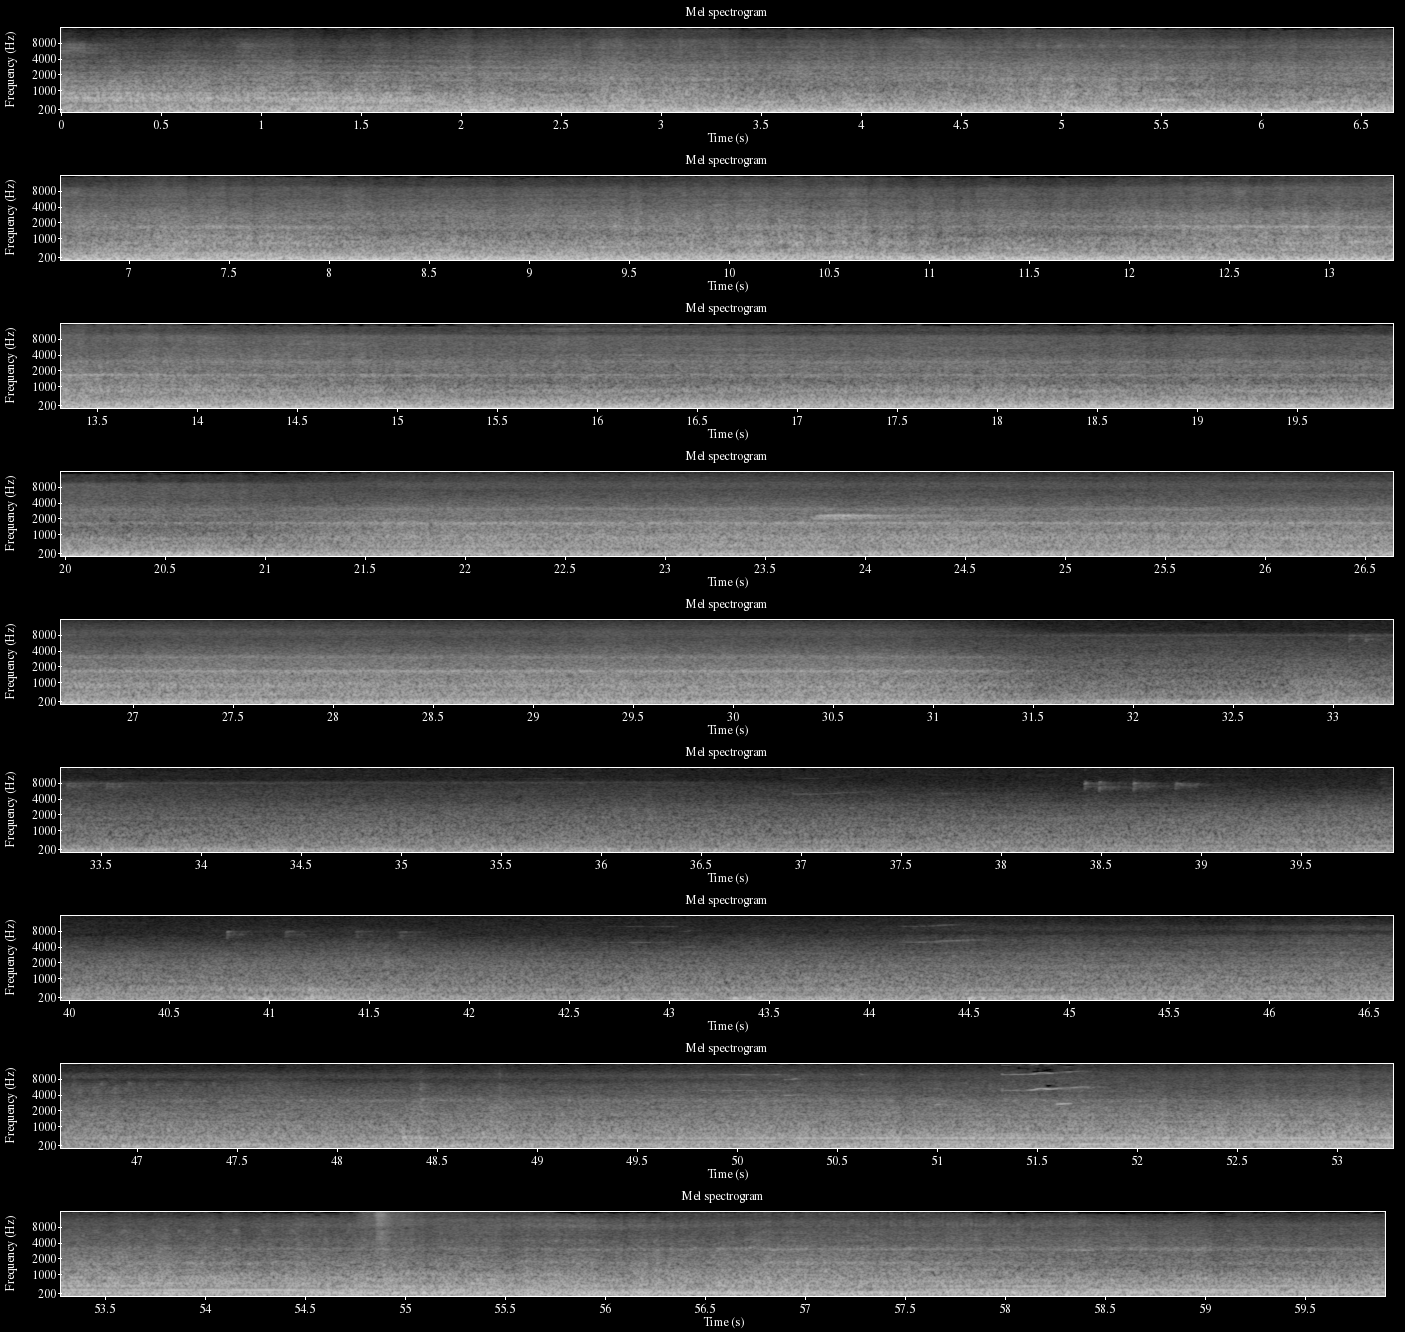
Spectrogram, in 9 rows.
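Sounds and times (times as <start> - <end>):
train wheel noise: 0.0 - 35.4, 39.5 - 59.9
diesel train engine drone: 0.0 - 59.9
thin high squeal: 51.3 - 51.9.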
